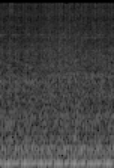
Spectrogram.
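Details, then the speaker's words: Small air compressor for a laser engraver running as the job finishes with three bleeps, just before the air is turned off. Steady, even low drone with no knocks or rattles; running normally before shutdown. "those three bleeps mean that the job is finished you can be safely touched"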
